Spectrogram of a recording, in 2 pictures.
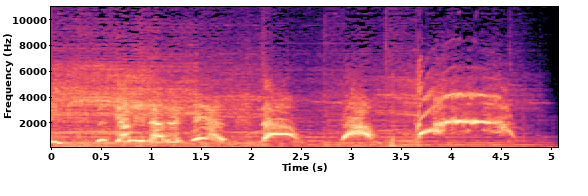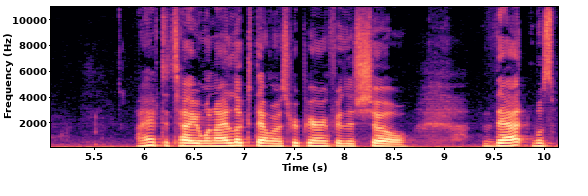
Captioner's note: screaming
